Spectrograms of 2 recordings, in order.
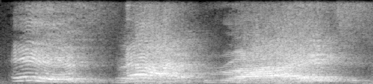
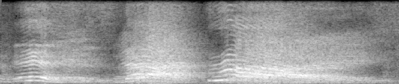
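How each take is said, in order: First: Loud, drawn-out chant with RIGHT sliding upward; upward inflection. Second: Loud, very slow chant with RIGHT swooping down; downward inflection. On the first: Host leads audience in a question chant, upward inflection on "right". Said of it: "say that with an upward inflection". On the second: Host leads audience in sarcastic chant, downward inflection on "right". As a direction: start high and let "right" fall heavily. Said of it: "how about a downward inflection?". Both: Shown as a demonstration.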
